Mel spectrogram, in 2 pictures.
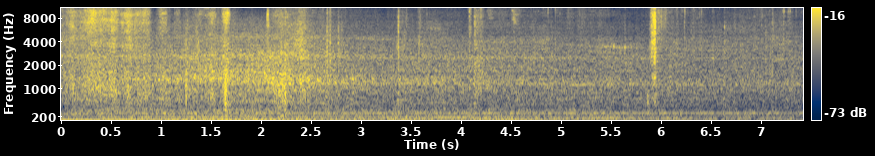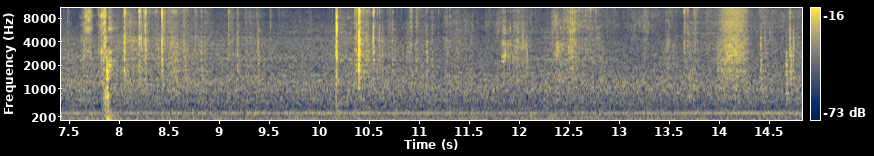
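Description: A small blade cutting and tearing open a felt fabric plant pouch around a root ball, heard as faint scrapes and scattered clicks, with one sharp click just before the middle. Under it a steady low hum runs throughout, and a low rumble fills the first few seconds.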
